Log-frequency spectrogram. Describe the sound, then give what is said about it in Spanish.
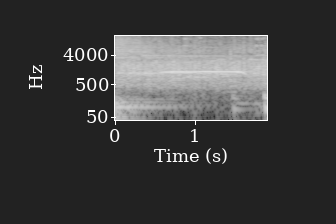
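Steady, dense applause from an audience, a continuous wash of many hands clapping at full volume throughout, with a faint sustained tone running underneath. “Aplaudir con las manos arriba hace que suene más fuerte.”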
